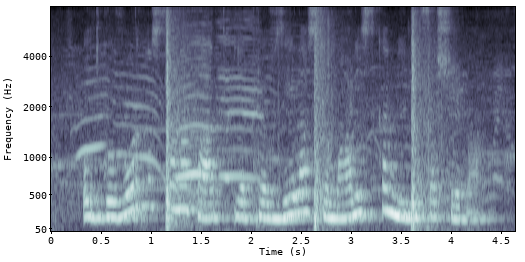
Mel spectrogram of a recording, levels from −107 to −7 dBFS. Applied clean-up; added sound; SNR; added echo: none; Crowd / Fireworks; 8 dB; reverberation time 0.5 s.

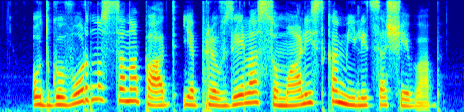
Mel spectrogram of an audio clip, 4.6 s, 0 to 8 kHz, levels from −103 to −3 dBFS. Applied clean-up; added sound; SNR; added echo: none; none; none; none.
